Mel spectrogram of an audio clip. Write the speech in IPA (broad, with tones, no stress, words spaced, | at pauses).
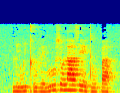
li˨wi˦kʼu˨ve˨ βuː˦so˦laː˦ zeː˦˨tuː˨k͡pa˨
